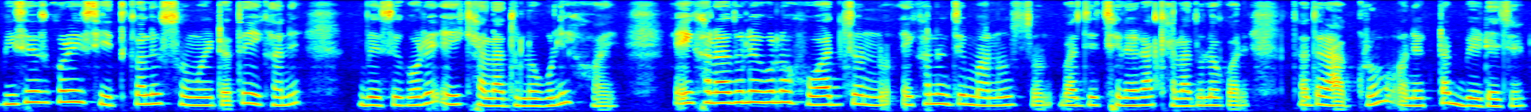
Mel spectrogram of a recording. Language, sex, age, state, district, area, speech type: Bengali, female, 18-30, West Bengal, Jalpaiguri, rural, spontaneous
